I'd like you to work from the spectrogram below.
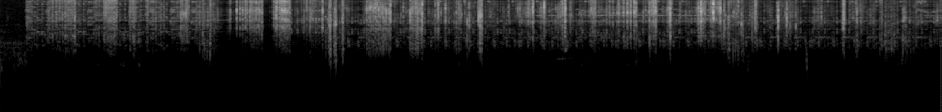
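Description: Cutting the corner off a homemade Nerf gun case makes a steady run of crisp scraping and crinkling bursts, close and fairly quiet, with no voices.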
